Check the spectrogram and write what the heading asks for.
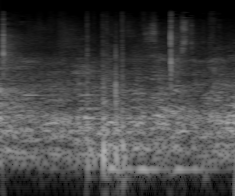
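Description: Murmur of voices in a large room, with a few short sharp taps: one at the start, a couple about a second in, and one near the end.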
